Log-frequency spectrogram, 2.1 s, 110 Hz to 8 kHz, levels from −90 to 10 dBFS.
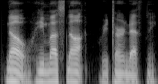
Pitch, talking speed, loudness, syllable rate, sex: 95 Hz, 170 wpm, -19 LUFS, 5.0 syllables/s, male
